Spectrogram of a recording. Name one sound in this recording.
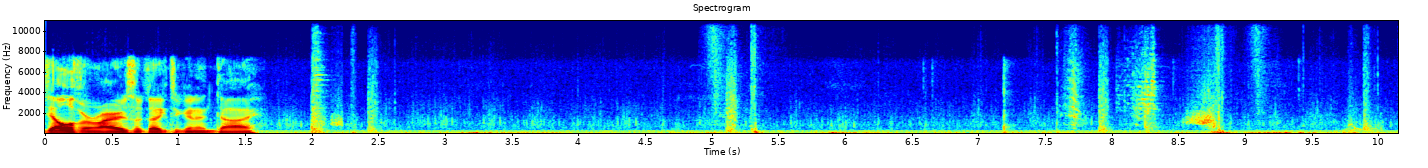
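Footsteps tramp softly through grass.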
